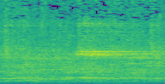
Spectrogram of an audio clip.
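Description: Echoing crowd noise in a large sports hall: overlapping voices from spectators and coaches, with a thin steady high tone in the second half.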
